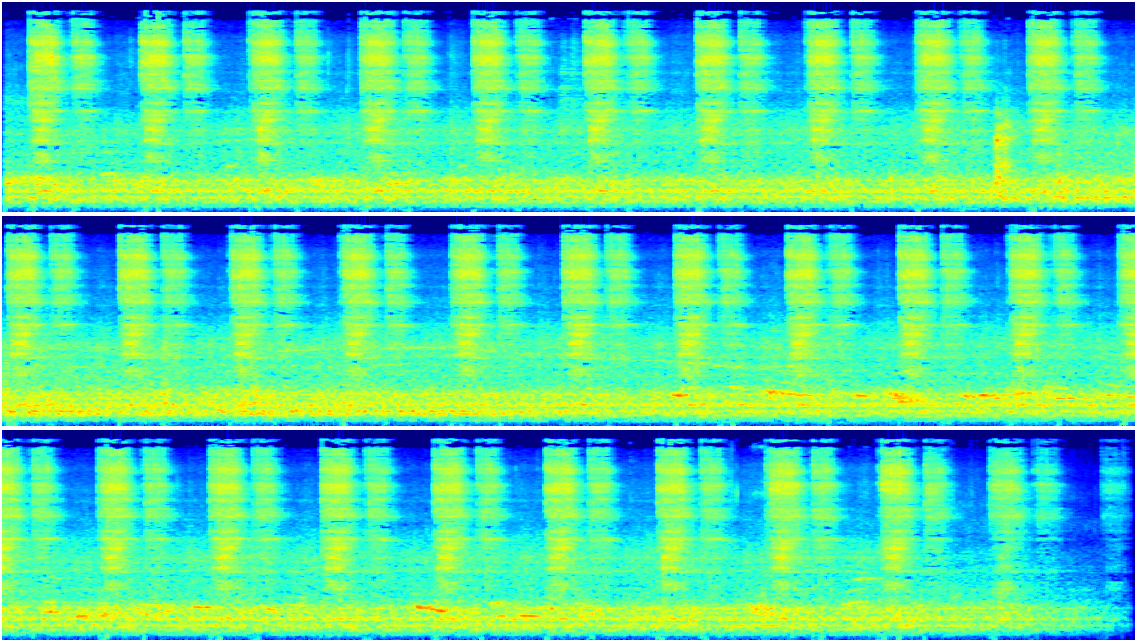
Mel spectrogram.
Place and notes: Vibrating heater above the door in the waiting room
